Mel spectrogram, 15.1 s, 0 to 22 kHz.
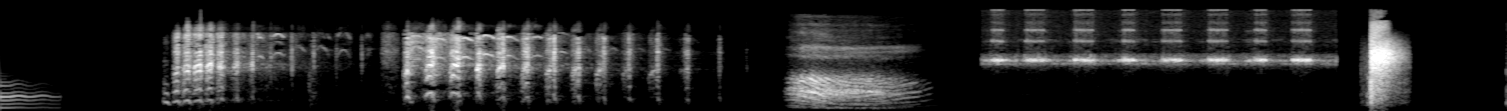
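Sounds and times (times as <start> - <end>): voice laughing ha-ha: 1.6 - 7.4.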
